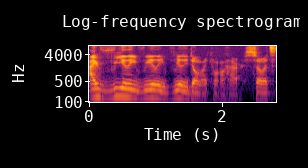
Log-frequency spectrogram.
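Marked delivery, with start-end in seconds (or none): none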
